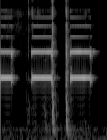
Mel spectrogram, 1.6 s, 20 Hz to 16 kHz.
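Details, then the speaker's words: Bosch WFP3300 washing machine on 90° cotton citric acid descaling wash, still full of water: repeated high steady beeps in short bursts signalling fault code F03, drain pump, owner says full of sludge, too much to turn. "that was given fo3 if it would shut up f o three fault code 03 that's the pump so it's full of sludge i'd say too much for it to turn around"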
